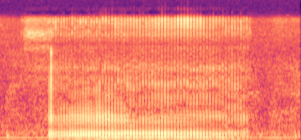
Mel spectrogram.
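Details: Snoring: one long, low, rattling snore lasting about two seconds, with a fast buzzing flutter through it.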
